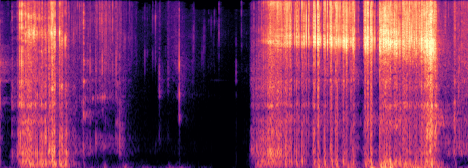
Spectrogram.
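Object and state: Soap bar scraped with a blade.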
